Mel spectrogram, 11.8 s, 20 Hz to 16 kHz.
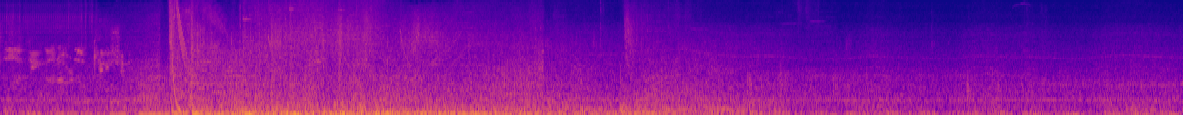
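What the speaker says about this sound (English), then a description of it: "Warning, Geth cannon is locking on our location." Geth cannon fire in the video game Mass Effect 2, a sharp blast followed by a sustained, loud, rumbling roar of explosions that slowly fades, with a warning voice speaking over it.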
